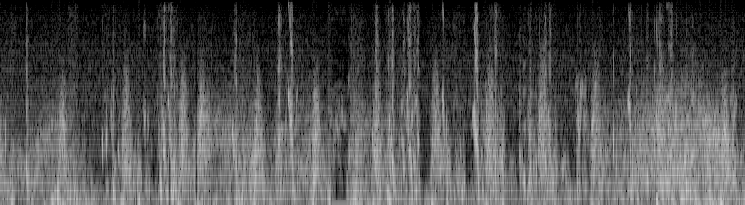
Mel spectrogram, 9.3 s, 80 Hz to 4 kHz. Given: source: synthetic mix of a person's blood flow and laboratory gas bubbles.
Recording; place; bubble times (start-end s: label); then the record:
Doppler ultrasound of blood flow; subclavian vein
0.04-0.22 s: bubbles
0.32-0.45 s: bubbles
0.85-0.97 s: bubbles
1.25-1.52 s: bubbles
1.78-1.91 s: bubbles
1.95-2.28 s: bubbles
2.88-3.02 s: bubbles
3.10-3.24 s: bubbles
3.42-3.75 s: bubbles
4.10-4.40 s: bubbles
4.63-5.27 s: bubbles
5.50-5.62 s: bubbles
5.64-5.83 s: bubbles
5.88-6.33 s: bubbles
6.49-6.96 s: bubbles
7.17-7.54 s: bubbles
7.62-7.75 s: bubbles
7.80-8.02 s: bubbles
8.07-8.70 s: bubbles
9.00-9.08 s: bubbles
9.12-9.23 s: bubbles
From the record:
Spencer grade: 3 (all of the cardiac periods contain showers or single bubble signals, but not dominating or overriding the cardiac motion signals); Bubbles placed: anywhere in the cardiac cycle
